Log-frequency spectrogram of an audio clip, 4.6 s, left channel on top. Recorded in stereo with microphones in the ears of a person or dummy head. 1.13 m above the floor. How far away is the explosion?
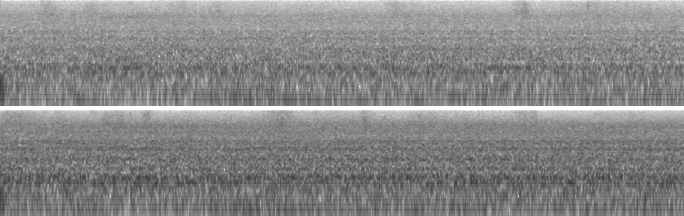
No explosion in this recording.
